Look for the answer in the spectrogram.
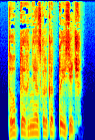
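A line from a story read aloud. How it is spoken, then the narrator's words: Growled. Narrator (Russian): прорычал я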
